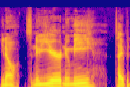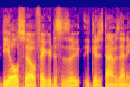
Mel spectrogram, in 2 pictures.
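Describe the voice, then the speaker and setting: Fairly quick speech from a man in a normal speaking voice with ordinary pitch variation, dry and close with no echo. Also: fairly low pitch for a man. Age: 30s. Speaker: podcast host. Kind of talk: casual chat.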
